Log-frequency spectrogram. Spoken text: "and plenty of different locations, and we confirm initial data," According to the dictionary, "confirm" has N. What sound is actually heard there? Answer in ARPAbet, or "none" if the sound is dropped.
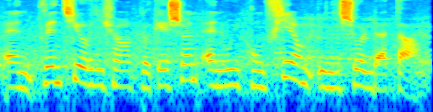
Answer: none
